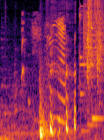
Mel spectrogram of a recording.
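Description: A cat meowing: a few short, wavering calls about a second in, with a couple of sharp clicks.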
